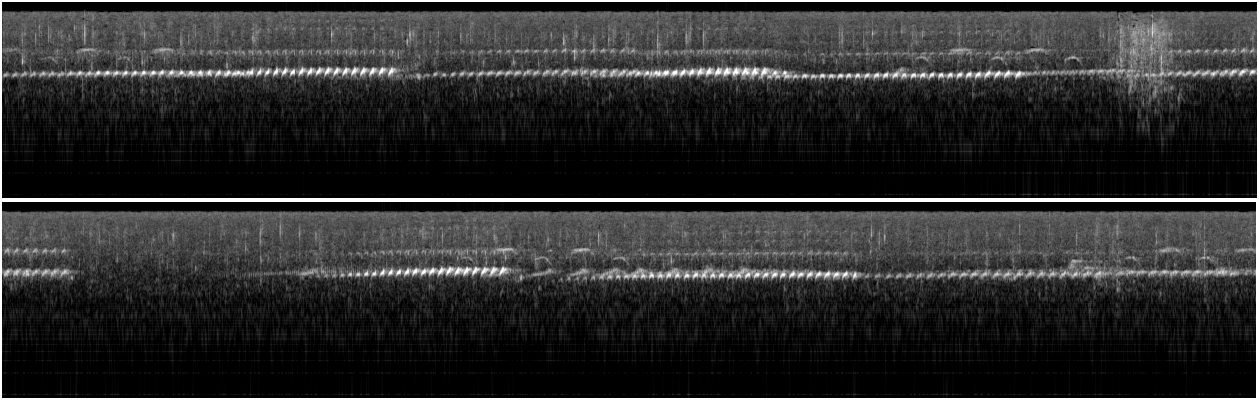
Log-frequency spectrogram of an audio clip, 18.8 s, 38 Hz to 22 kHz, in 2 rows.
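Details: Kajika frogs calling from a small stream flowing through satoyama, Ichihara, Chiba Prefecture, June 2022: clear whistled phrases in bouts of a few seconds, each swelling then breaking into quick trilled notes, with quiet gaps and running water.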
